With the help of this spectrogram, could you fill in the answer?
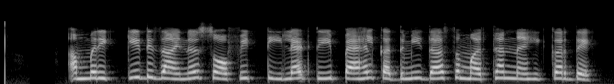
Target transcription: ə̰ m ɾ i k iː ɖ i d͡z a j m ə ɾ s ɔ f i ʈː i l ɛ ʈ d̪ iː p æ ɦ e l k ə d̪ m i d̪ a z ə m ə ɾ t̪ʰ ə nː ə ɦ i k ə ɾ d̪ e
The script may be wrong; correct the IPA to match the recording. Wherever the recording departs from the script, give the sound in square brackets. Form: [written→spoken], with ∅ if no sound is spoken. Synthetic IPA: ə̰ m ɾ i k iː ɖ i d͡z a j [m→n] ə ɾ s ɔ f i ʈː i l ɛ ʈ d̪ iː p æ ɦ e l k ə d̪ m i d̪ a [z→s] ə m ə ɾ t̪ʰ ə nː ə ɦ i k ə ɾ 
